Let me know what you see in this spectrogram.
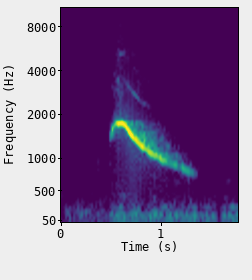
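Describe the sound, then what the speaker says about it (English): A person gives one clear whistle, a single loud tone that slides gently downward for nearly a second, with near silence before and after. "That was a nice whistle"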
